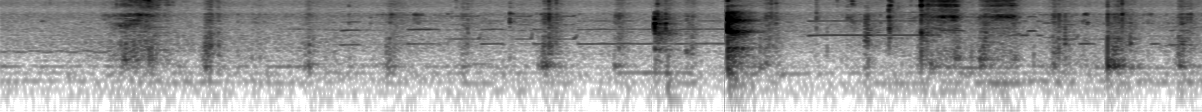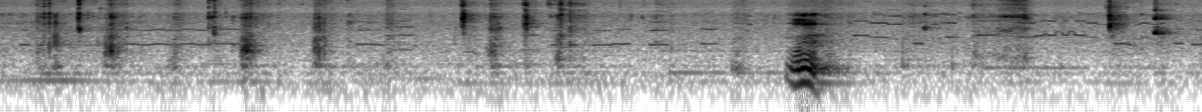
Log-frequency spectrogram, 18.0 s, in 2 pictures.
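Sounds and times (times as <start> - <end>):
person crunching food: 0.8 - 4.7, 5.6 - 13.4.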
